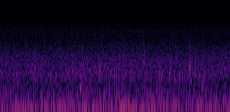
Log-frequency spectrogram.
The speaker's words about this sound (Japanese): 今もこうして雨の音の中、布団にくるまってると森の中にいるみたい。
